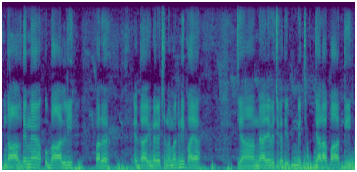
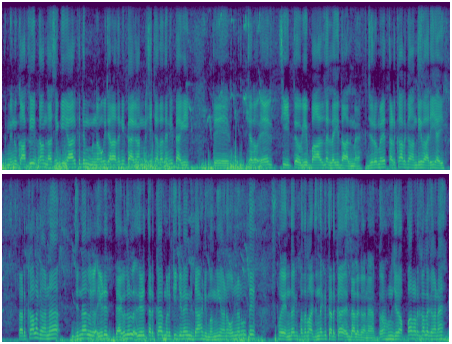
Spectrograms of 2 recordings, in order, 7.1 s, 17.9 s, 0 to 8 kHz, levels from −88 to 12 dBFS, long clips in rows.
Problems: background sounds at intervals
